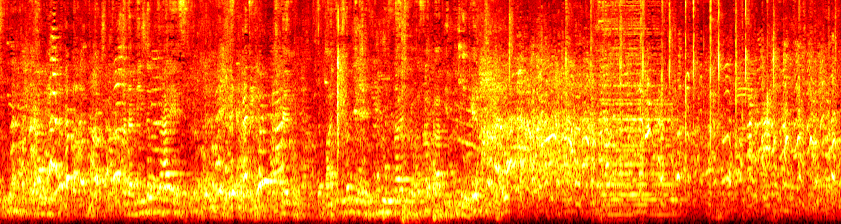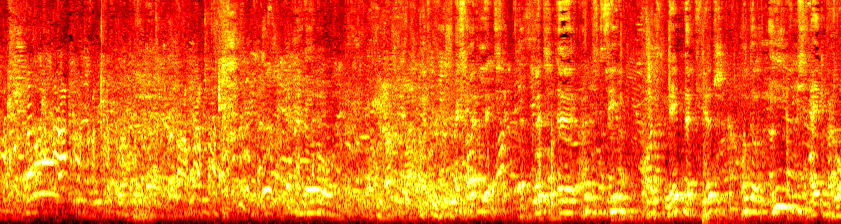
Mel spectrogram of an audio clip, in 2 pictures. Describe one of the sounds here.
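A man speaks with animation through a headset microphone over loudspeakers in a hall.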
